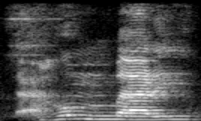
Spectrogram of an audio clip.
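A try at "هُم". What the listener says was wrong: Ditahan tuh nah humnya. Ya, jadi mimnya ya.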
